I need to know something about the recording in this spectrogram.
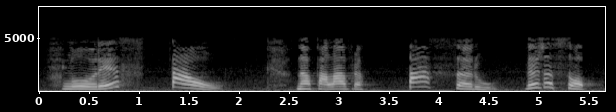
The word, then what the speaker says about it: florestal: Na palavra florestal, parece muito com a palavra floresta, mas a ênfase veio para o tal, florestal.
